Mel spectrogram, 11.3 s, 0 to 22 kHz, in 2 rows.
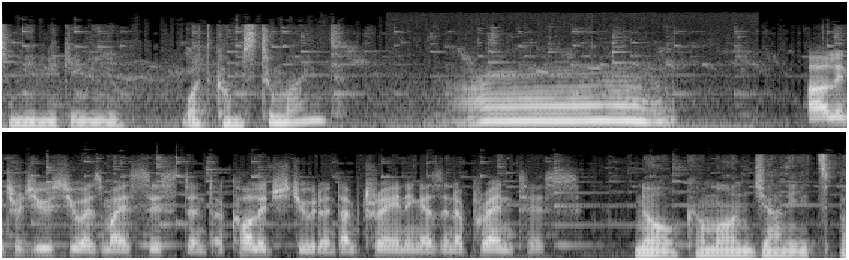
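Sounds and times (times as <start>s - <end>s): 
speech: 0.0s - 2.4s, 3.0s - 3.7s, 5.4s - 11.2s
cow mooing: 2.9s - 4.7s.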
